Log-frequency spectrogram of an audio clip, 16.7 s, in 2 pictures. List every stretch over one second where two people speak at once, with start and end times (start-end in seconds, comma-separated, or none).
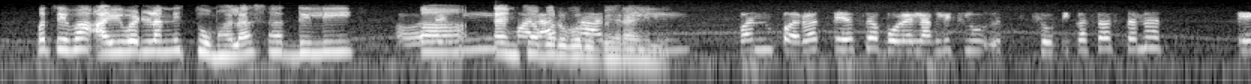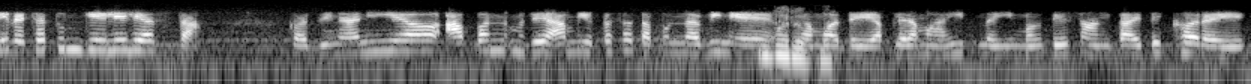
2.8-4.5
